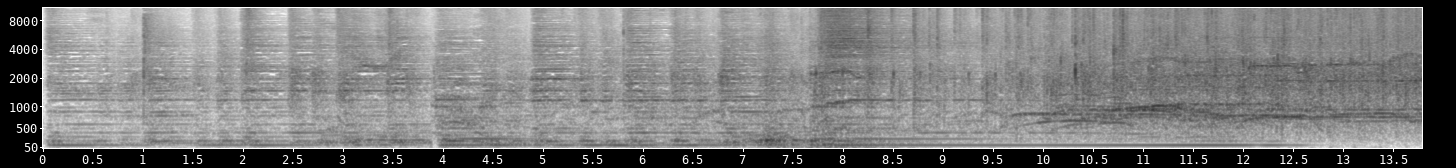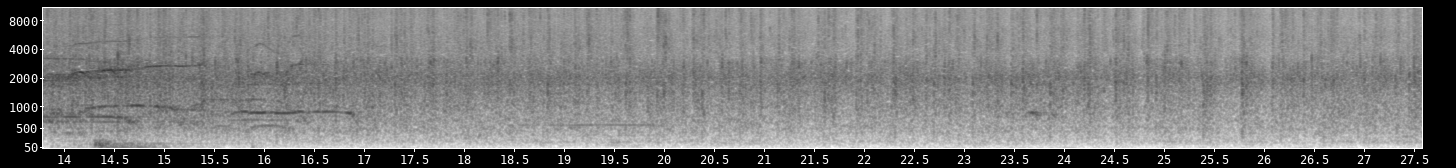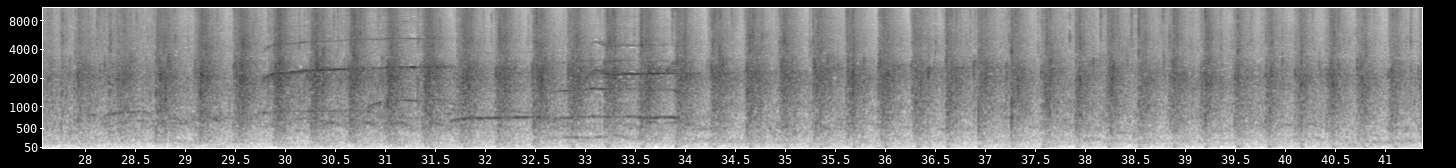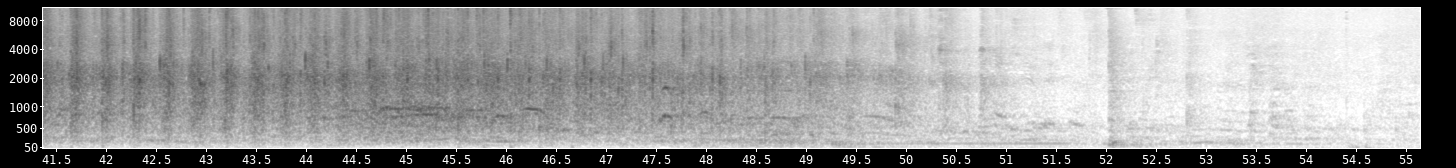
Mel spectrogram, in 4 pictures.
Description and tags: end of song with applause2
End of song with applause and shouting. It seems that the band is leaving the stage and the applause is growing up. Recorded with Zoom H1 internal mic.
